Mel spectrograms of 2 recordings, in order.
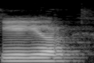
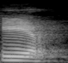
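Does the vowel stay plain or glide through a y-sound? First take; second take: glide; plain. First: The vowel glides through a y-sound before r. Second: The vowel is a plain short e sound. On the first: The speaker calls it right. "પરંતુ સાચો ઉચ્ચાર આવો થાય છે" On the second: The speaker calls it wrong. "આપણે બોલે છે શું?"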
